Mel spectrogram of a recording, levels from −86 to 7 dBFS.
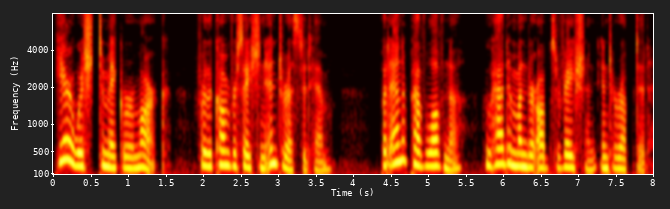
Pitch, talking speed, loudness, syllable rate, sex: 230 Hz, 150 wpm, -16 LUFS, 5.6 syllables/s, female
